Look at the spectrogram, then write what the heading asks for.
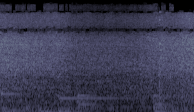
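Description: Jaghool Baghool frying in a pan with salt to be added, a steady close hiss and crackle of sizzling that holds without pause.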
